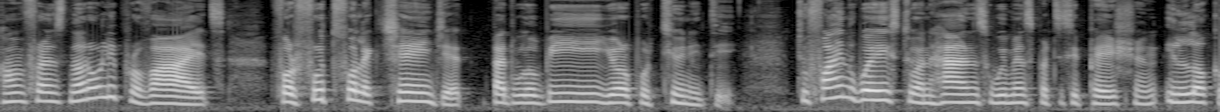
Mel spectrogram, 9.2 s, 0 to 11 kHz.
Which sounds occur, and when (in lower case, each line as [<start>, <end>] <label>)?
[0.00, 1.65] female speech
[1.66, 1.98] breathing
[2.00, 3.41] female speech
[3.68, 5.49] female speech
[5.51, 5.92] breathing
[5.96, 9.15] female speech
